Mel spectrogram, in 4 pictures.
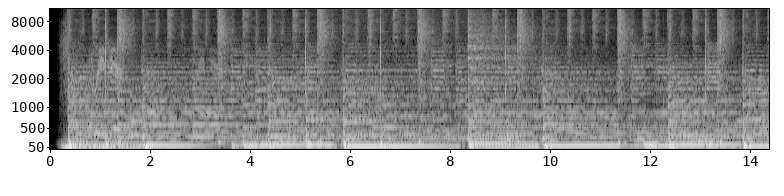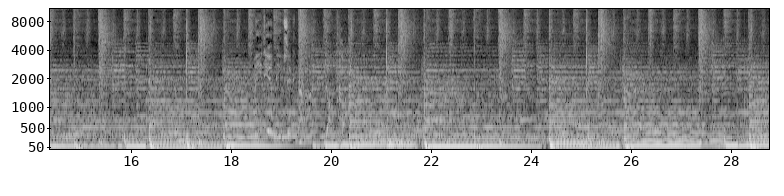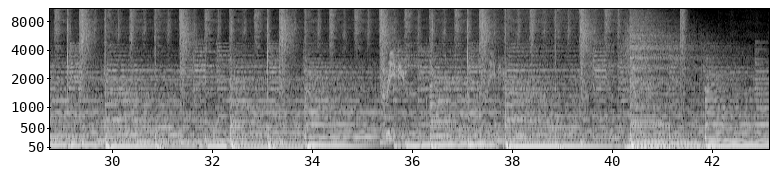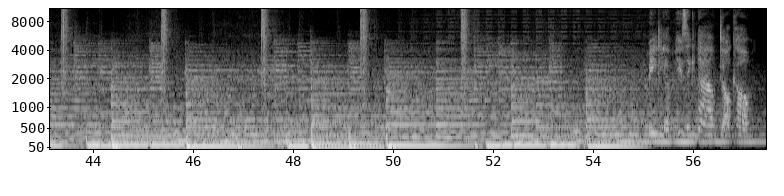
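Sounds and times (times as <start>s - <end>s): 
pop ballad: 0.1s - 56.9s.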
